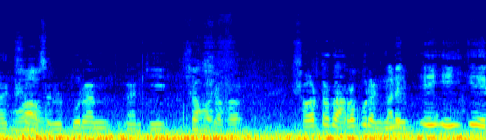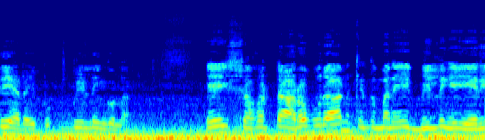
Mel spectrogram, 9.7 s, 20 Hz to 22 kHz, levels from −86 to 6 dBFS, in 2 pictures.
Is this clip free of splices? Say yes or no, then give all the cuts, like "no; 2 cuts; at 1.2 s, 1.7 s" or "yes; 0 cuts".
yes; 0 cuts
